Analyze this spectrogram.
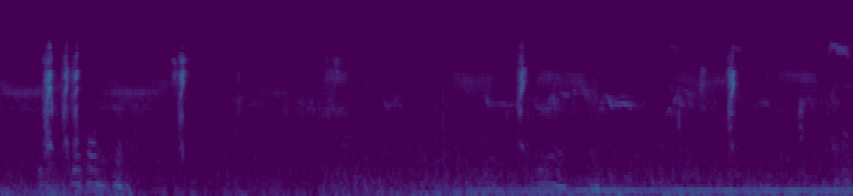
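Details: Three wild young barn swallows, out of the nest, call to their parents as the adults fly by and coax them to take flight on day three. Brief sharp chirps and warbled twitters come in bursts, with a faint low hum and some voices.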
